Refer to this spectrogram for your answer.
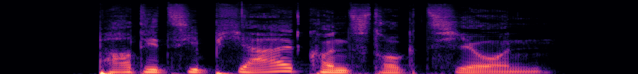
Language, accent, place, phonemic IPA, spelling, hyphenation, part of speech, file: German, Germany, Berlin, /paʁtit͡siˈpi̯aːlkɔnstʁʊkˌt͡si̯oːn/, Partizipialkonstruktion, Par‧ti‧zi‧pi‧al‧kon‧struk‧ti‧on, noun, De-Partizipialkonstruktion.ogg
- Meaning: participial construction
